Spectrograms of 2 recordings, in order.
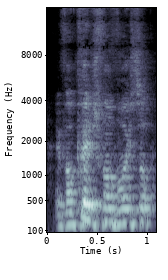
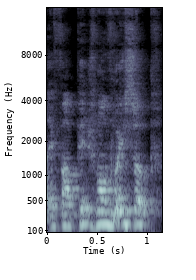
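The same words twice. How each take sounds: First: The voice is pitched up high and cracks. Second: The voice stays at its normal low pitch.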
